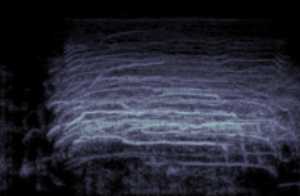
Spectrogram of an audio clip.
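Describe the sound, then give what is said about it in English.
A loud, sustained high-pitched scream rings out alone for over two seconds, holding a steady pitch before tapering off at the end. “A woodcutter was in the wood. He heard a loud scream”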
